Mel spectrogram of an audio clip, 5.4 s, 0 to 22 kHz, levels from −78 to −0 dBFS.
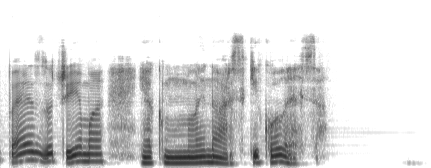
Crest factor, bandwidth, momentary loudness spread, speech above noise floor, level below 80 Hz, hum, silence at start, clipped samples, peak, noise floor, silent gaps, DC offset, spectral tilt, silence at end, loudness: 18 dB; 9.6 kHz; 10 LU; 54 dB; -68 dBFS; none; 0.1 s; under 0.1%; -4 dBFS; -73 dBFS; none; under 0.1%; -6 dB/octave; 1.3 s; -20 LUFS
